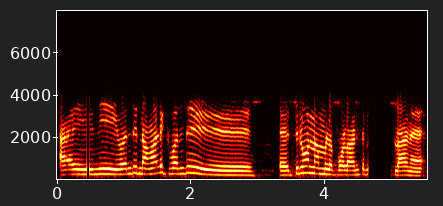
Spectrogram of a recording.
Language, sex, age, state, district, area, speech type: Tamil, female, 60+, Tamil Nadu, Namakkal, rural, conversation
